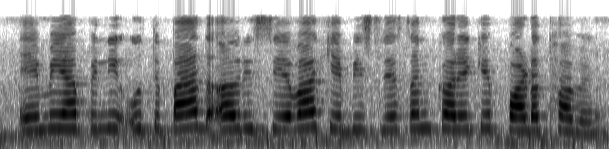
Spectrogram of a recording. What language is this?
Bhojpuri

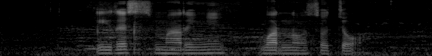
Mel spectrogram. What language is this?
Javanese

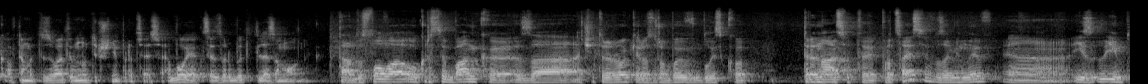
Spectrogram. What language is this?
Ukrainian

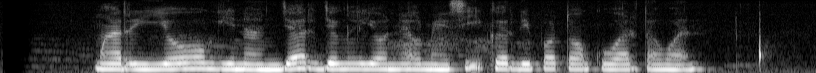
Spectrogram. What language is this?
Sundanese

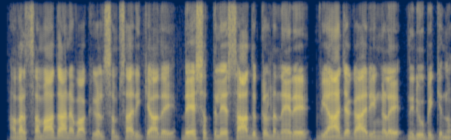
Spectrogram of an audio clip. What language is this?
Malayalam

